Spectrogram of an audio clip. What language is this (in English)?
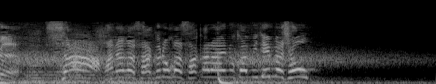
Japanese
